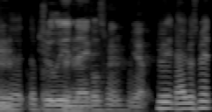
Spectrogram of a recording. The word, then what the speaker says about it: Nagelsmann: the tactical battle that how how do you pronounce his name correctly? Nagelsmann. Did I say that correctly? Mhm. The Julian Nagelsmann. Yep. Julian Nagelsmann.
